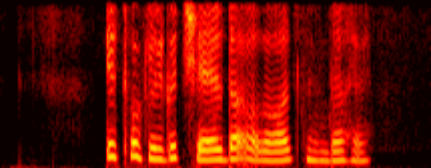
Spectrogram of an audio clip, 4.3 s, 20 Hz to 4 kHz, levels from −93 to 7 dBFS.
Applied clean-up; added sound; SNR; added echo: neural separator model SepFormer WHAM!.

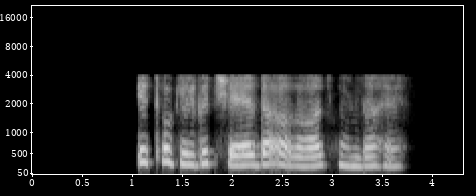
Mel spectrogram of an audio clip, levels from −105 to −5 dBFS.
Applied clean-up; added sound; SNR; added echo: neural mask model Resemble Enhance denoiser.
